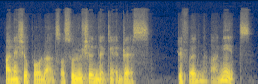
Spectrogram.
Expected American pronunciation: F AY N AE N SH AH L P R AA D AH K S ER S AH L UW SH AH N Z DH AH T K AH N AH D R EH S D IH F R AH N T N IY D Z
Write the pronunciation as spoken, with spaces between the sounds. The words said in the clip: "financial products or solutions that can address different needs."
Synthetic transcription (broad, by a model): F AY N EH N SH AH L P R AA D AH K S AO S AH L UW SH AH N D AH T K AH N AH D R EH S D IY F AH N N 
